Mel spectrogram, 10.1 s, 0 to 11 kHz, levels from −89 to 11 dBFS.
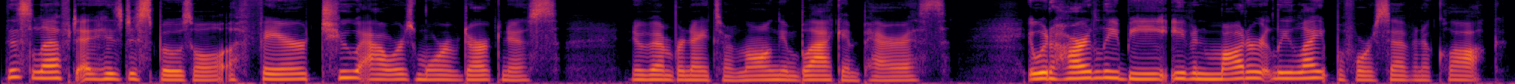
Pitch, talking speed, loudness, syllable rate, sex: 195 Hz, 180 wpm, -21 LUFS, 5.2 syllables/s, female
